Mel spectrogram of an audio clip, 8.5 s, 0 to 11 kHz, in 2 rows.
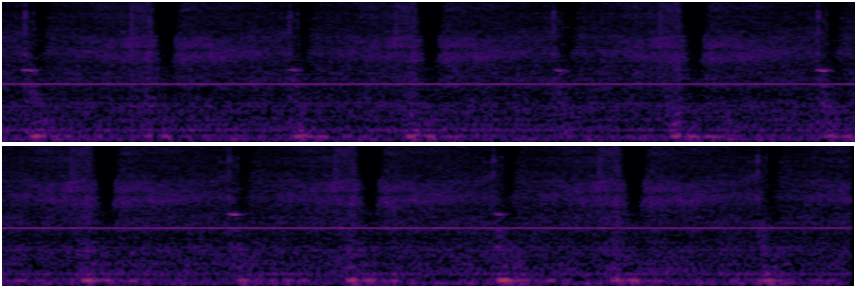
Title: Epson Stylus Pro 4880 текстильный - первый прогон после ремонта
